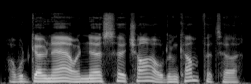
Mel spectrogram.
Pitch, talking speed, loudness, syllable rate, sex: 130 Hz, 265 wpm, -19 LUFS, 5.6 syllables/s, male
